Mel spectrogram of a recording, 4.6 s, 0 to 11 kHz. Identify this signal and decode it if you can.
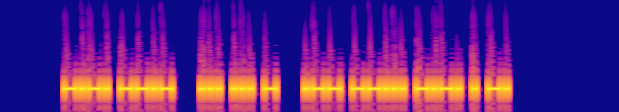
Morse code, heard as a keyed tone, about 40 wpm, 700 Hz. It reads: CQ SST W7CEN
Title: K1USN SST QSO Practice - 40wpm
